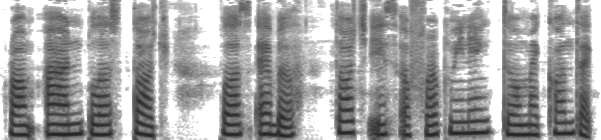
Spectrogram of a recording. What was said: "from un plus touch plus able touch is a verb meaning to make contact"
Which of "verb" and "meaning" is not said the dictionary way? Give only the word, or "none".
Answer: verb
